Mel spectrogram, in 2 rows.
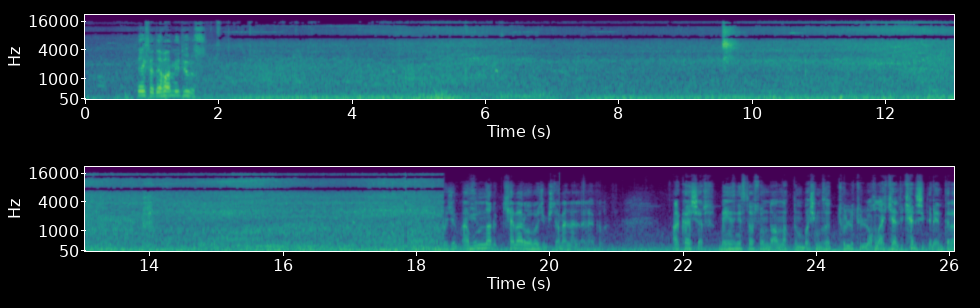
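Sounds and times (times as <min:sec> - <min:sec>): wind on microphone: 0:00.0 - 0:01.0, 0:01.8 - 0:18.4
vehicle engines rumbling: 0:00.0 - 0:26.0.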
